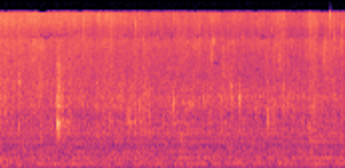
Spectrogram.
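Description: Rohu fish frying in oil in a pan, a steady soft sizzle and bubbling with one small sharp pop near the start, close and fairly quiet, no talking.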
